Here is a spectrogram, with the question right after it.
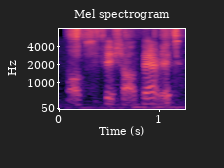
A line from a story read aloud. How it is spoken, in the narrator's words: said Sir Andrew with a merry laugh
